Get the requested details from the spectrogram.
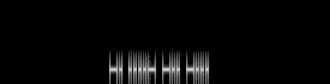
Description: Morse code, heard as a keyed tone, about 50 wpm, 700 Hz. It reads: N4DB
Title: All Cut Numbers - 4-Digit 50wpm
